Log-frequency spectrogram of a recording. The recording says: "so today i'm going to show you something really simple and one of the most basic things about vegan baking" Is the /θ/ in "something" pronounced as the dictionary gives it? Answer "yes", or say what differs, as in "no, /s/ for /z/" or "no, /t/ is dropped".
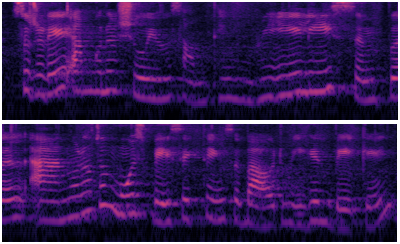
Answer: no, /t/ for /θ/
